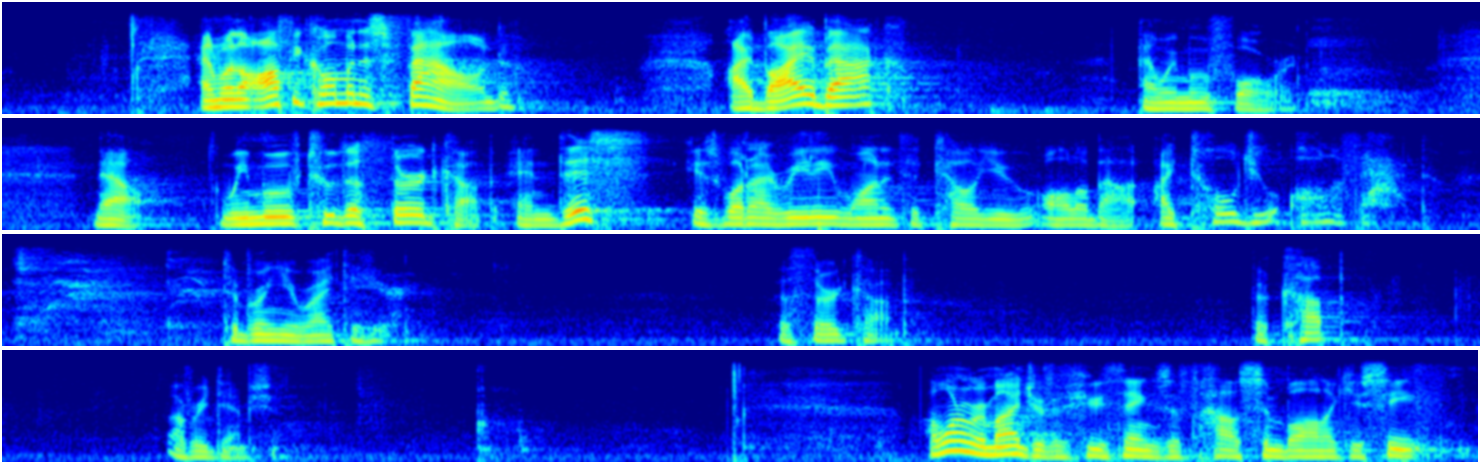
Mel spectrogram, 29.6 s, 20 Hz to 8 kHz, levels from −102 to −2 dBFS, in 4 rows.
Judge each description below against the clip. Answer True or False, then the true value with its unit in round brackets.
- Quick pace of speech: False (135 wpm)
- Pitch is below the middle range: True (120 Hz)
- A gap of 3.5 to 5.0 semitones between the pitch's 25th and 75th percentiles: True (4.1 semitones)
